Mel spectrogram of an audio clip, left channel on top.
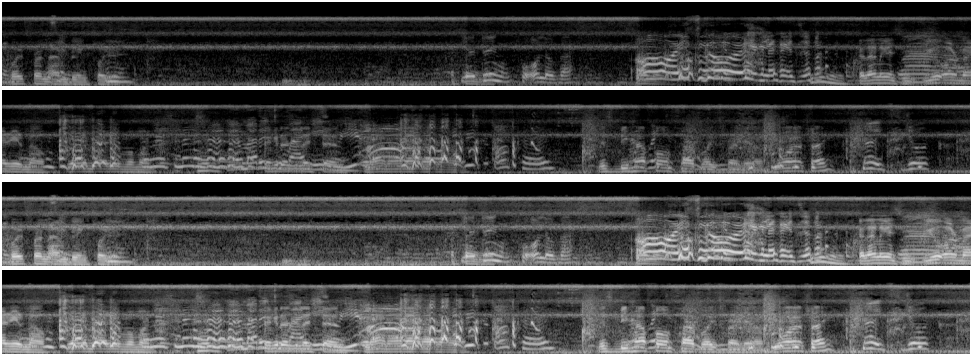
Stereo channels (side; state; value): left; quieter; 12.1 dB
